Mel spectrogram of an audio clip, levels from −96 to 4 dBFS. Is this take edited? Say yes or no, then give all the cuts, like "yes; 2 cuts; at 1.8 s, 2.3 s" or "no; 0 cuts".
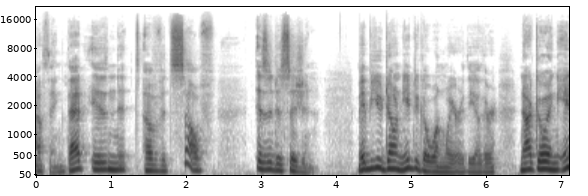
yes; 1 cut; at 4.2 s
